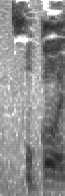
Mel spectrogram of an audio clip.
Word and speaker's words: Foucault: Foucault es la pronunciación.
